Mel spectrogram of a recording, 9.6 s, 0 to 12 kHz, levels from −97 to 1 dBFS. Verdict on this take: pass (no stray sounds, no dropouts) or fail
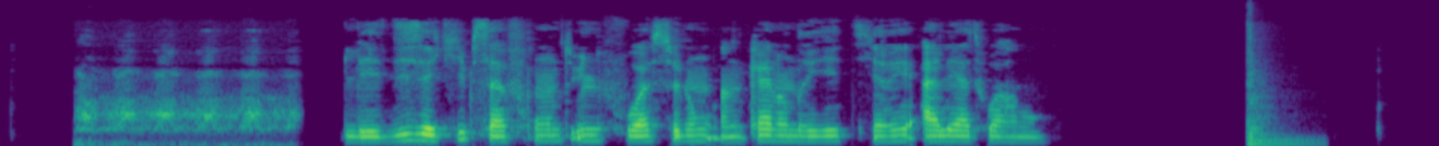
fail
